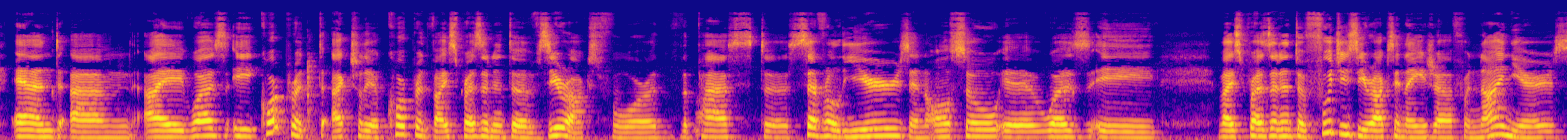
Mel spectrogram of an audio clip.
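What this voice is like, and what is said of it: French-Canadian accent. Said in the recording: “I am a French-Canadian. That's where my accent comes from.”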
